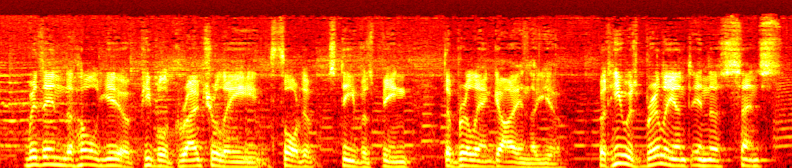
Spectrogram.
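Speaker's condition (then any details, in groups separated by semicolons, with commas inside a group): No condition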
